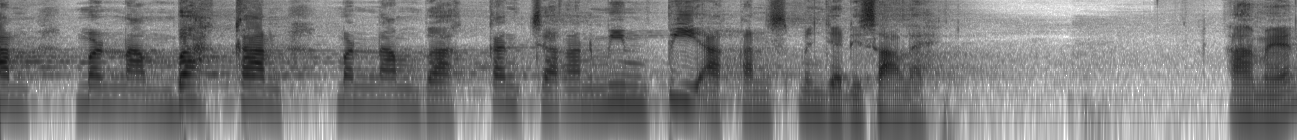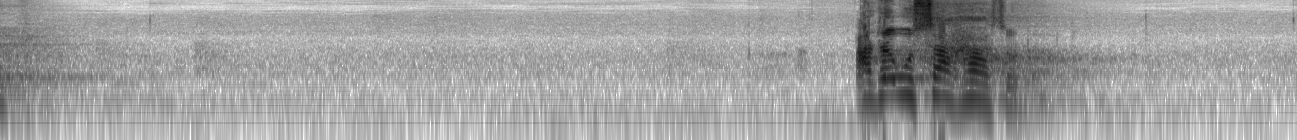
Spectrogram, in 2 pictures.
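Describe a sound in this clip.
A man preaches with passion into a microphone, in a reverberant hall.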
